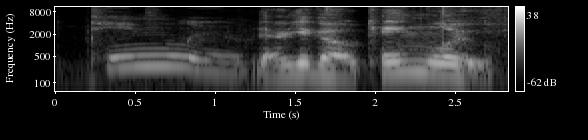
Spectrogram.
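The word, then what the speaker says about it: Ting-Lu: No, how you pronounce it? T I N G. Tingloo.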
